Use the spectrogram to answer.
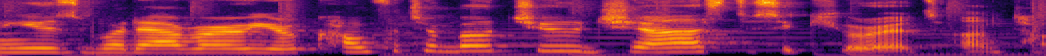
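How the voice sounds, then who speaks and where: Noticeable background noise surrounds a woman speaking. Her pitch is high, with ordinary variation. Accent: non-native. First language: not English. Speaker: beauty YouTuber. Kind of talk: tutorial.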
